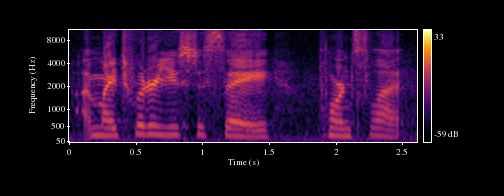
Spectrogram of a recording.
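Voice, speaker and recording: A woman's voice: a little high, steady tone, measured pace, sharp tone, a little hiss or hum. A woman guest in a casual panel chat, earnestly explaining her view.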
